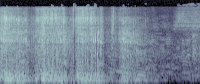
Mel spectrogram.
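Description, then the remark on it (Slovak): A man's voice mimics a droning, out-of-tune cheap bass guitar from a church with a low, buzzy, growling hum that wavers for about two seconds before trailing off. “Taká, ktorá the vydáva cheap one, takú nejaký strašný zvuk a bola, bass, bola to hrozná the bass gitara. That is never tuned, v nebola nikdy naladená. The one that sounds like...”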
